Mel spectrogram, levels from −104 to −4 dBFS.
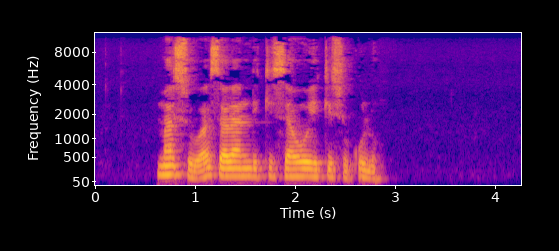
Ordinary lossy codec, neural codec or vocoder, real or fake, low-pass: MP3, 64 kbps; vocoder, 44.1 kHz, 128 mel bands every 256 samples, BigVGAN v2; fake; 10.8 kHz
